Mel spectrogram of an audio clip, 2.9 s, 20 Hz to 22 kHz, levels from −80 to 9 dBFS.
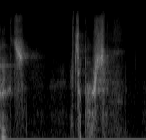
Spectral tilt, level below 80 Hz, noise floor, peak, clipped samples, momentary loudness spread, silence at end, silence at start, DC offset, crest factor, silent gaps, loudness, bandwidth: -1 dB/octave; -76 dBFS; -63 dBFS; -18 dBFS; under 0.1%; 21 LU; 0.45 s; 0 s; 0.6%; 22 dB; none; -34 LUFS; 15.5 kHz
